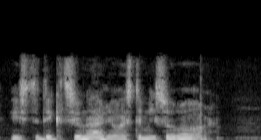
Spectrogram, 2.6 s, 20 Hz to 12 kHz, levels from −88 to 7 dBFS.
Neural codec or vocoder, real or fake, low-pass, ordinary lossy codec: none; real; 7.2 kHz; MP3, 96 kbps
